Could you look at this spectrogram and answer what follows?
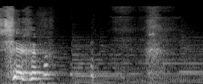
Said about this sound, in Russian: Заплачу сейчас, да? Я сейчас сама плачу.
